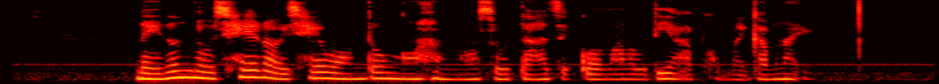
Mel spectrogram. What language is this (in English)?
Cantonese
